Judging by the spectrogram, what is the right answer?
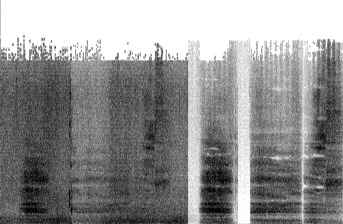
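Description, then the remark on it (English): Long, loud, rasping gasps of breath from a man pausing between words, several in a row, broken by short silent gaps, with no words spoken. “One man leaves incredibly long, gasping pauses.”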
